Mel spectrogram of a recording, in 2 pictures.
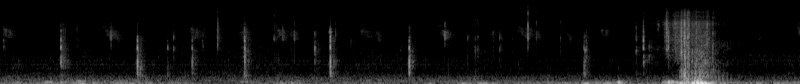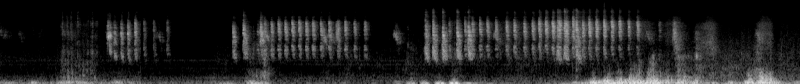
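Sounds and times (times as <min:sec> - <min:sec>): sparrows chirping: 0:00.0 - 0:14.8.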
